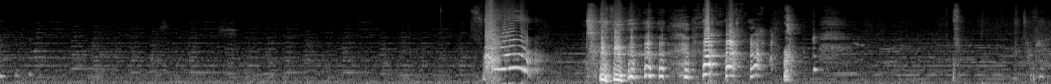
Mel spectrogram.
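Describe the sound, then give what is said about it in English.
A dog barks loudly: one sharp yelping bark, a brief pause, then a rapid run of about half a dozen barks before it goes quiet again. “Shut up. They're just gonna hear me abuse your dog.”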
